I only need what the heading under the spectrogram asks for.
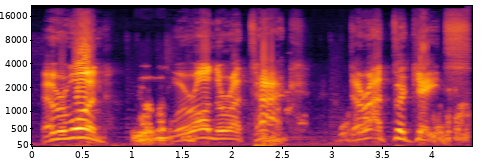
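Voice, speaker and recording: A man puts on a character voice, pitched high, speaking at a fairly slow pace. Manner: alarmed, shouting.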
